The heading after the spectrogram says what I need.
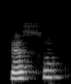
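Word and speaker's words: queso: Кесо.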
